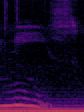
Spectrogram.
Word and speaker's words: knees: Up to my knees. We don't pronounce K.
